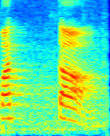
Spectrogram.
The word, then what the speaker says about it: पत्ता: लोग पूरा उच्चारण करें, लेकिन पहला व्यंजन जो है वो स्वर रहित होता है, स्वर रहित यानी आधा त, पत्ता। पीछे वाला ता को हम लोग पूरा उच्चारण कर रहे हैं, लेकिन पहला वाला त को हम लोग आधा उच्चारण कर रहे हैं, पत्ता।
